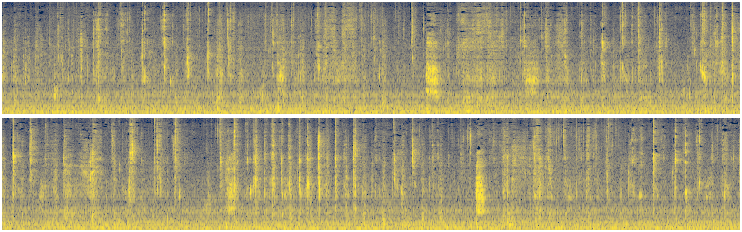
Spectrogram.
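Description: Close-miked wet chewing and biting of braised stuffed pork intestine: many irregular sticky mouth clicks and lip smacks, with a steady low hum underneath.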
